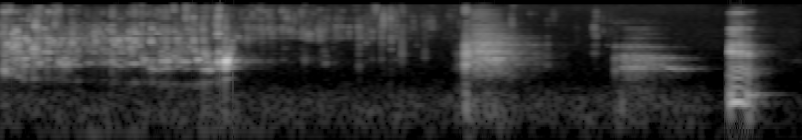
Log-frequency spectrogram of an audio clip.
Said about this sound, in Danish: jeg kan for eksempel lige hælde noget ja. vand op her. Så laver jeg lige noget vand ASMR.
